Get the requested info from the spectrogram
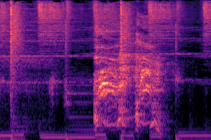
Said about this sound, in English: Now I'm coughing because I'm getting all hyped up.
